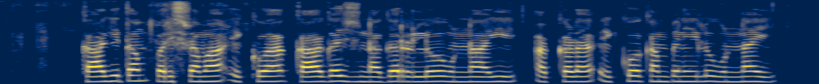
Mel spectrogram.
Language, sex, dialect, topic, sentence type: Telugu, male, Telangana, agriculture, statement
